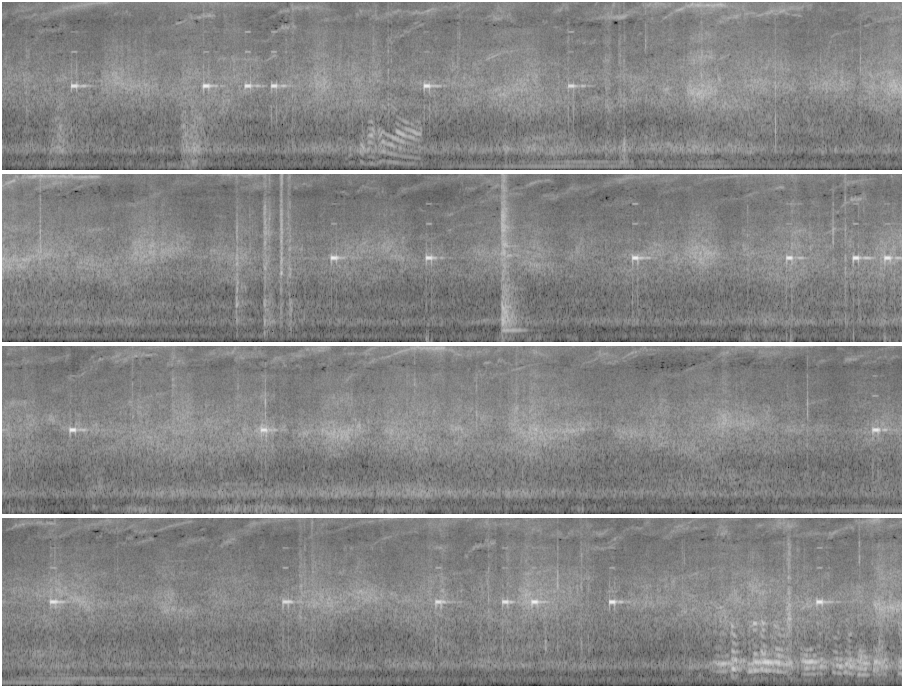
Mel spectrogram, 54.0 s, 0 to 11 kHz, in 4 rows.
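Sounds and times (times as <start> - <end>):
electric motor whines: 0.0 - 54.0
short electronic beeps: 1.0 - 1.4, 2.8 - 4.4, 6.2 - 6.7, 8.4 - 8.9, 18.4 - 18.7, 19.9 - 20.2, 21.0 - 21.5, 22.9 - 23.3, 25.2 - 25.6, 26.2 - 27.1, 28.0 - 28.4, 30.8 - 31.2, 40.0 - 40.4, 41.2 - 41.5, 44.7 - 45.0, 47.0 - 47.3, 48.0 - 48.7, 49.6 - 49.9, 52.7 - 53.1.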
